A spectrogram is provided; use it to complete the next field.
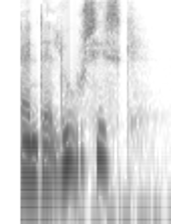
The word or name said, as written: andalusisk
